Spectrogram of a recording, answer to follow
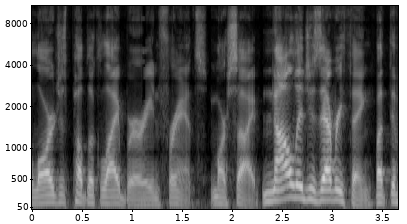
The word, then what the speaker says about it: Marseille: to all of this Marseille is how you say it sorry I'm not French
